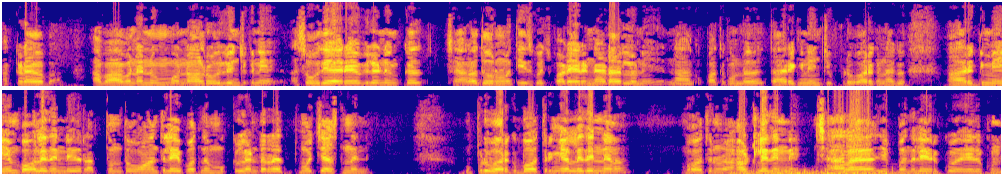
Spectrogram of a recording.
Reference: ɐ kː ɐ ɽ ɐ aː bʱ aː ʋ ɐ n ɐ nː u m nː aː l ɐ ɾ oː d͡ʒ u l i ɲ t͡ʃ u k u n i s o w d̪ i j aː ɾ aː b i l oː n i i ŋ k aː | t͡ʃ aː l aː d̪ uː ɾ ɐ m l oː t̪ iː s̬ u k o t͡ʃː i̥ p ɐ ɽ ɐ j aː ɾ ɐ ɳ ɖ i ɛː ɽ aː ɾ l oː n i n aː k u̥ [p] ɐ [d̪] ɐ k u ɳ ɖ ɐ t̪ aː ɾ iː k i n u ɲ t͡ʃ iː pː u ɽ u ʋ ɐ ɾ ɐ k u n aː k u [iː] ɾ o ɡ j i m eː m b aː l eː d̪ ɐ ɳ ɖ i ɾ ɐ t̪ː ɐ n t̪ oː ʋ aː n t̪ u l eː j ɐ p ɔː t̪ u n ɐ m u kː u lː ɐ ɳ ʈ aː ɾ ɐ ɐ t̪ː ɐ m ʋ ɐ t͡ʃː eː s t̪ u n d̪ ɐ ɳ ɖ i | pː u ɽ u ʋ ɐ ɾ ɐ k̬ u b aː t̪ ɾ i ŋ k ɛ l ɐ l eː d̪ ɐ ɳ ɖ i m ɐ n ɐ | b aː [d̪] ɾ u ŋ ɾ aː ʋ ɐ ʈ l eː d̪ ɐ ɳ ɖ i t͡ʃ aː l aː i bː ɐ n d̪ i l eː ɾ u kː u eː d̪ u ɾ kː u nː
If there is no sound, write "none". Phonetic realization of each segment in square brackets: p, t̪, aː, t̪

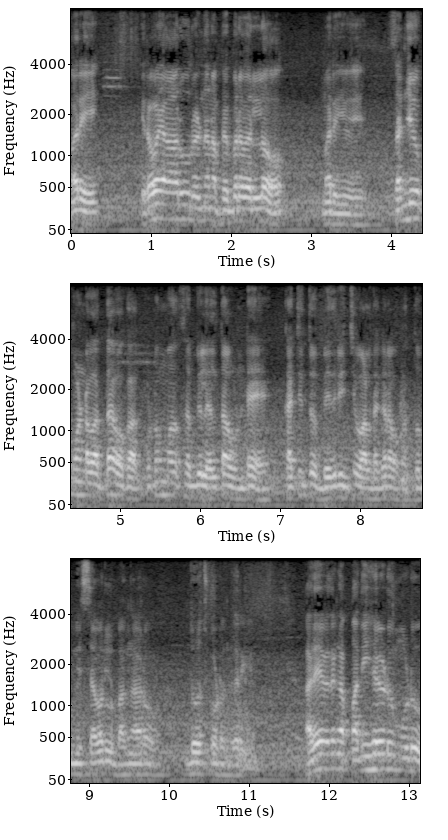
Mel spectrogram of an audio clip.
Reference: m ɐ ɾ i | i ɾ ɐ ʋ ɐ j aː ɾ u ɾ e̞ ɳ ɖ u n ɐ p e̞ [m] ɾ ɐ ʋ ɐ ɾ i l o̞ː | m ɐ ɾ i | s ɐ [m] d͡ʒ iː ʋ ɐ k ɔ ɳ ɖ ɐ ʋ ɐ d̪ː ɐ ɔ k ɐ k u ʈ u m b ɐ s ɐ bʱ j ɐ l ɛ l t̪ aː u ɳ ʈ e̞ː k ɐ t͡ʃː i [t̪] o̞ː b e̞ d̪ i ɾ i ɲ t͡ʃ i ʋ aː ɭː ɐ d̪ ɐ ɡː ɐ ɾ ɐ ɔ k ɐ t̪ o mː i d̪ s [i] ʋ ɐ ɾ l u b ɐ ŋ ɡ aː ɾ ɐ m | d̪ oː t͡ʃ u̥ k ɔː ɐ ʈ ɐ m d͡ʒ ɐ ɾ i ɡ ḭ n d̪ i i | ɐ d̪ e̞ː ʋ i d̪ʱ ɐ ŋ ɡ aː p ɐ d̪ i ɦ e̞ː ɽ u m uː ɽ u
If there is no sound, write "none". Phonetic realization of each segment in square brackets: b, ɲ, t̪, ɛ

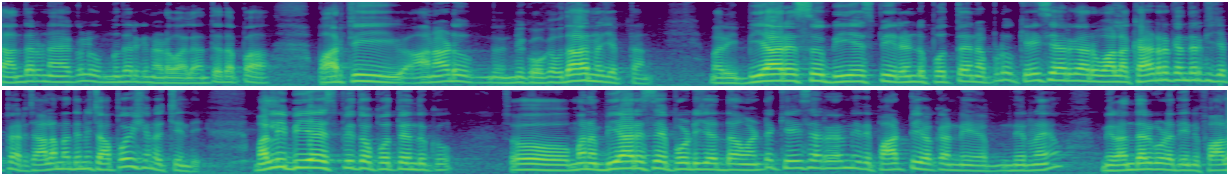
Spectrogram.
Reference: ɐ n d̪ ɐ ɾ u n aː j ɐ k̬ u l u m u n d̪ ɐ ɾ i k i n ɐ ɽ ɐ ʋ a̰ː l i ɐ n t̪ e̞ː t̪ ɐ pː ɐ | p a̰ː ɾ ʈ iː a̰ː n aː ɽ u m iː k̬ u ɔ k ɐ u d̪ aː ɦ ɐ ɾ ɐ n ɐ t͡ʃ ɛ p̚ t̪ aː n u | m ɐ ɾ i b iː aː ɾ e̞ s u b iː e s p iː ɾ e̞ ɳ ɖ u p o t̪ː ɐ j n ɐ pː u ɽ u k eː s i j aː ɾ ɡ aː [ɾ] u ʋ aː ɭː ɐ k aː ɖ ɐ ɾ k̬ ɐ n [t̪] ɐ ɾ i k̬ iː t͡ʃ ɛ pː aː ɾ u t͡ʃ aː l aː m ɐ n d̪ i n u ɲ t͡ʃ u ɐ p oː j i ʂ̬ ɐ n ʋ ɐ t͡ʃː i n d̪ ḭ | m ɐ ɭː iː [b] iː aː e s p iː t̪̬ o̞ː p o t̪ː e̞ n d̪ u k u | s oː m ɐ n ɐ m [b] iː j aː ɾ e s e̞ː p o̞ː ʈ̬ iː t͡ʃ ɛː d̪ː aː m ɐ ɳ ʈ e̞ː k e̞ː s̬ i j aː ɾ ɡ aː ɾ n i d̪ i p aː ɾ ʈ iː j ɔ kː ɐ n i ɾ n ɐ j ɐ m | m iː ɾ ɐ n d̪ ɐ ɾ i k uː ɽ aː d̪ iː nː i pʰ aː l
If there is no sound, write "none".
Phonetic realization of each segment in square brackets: ɾ, d̪, b, b

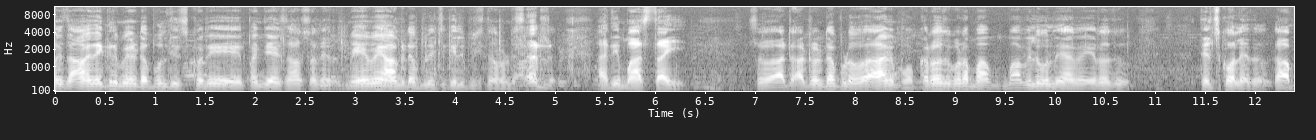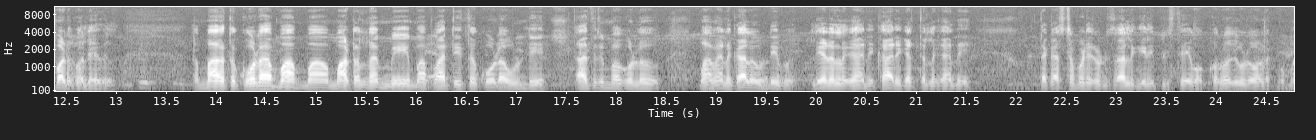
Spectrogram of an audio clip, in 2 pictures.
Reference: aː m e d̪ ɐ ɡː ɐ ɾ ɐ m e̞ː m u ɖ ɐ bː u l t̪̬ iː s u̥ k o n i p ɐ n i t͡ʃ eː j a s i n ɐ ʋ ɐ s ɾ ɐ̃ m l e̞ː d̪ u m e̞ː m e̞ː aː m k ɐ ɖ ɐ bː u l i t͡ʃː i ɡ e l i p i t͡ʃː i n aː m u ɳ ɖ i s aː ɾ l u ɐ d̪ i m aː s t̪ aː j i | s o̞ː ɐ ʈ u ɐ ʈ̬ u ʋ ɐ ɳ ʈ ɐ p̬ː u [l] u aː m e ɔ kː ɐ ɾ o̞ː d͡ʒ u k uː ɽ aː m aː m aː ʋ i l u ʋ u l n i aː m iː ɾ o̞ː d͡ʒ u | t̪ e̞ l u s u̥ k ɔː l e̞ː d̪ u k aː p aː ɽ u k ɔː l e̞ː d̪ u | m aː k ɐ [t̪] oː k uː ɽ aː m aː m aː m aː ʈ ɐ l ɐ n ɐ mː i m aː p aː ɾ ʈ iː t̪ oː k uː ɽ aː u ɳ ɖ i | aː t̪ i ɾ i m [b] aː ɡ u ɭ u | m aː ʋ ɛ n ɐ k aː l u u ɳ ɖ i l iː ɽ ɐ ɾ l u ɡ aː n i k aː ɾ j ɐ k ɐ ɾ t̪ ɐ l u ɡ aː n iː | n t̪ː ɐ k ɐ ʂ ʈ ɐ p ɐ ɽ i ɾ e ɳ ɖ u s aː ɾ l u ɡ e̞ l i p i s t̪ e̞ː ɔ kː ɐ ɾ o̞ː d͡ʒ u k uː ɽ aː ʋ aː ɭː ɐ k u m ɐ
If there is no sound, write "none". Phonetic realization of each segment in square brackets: ɽ, t̪, b

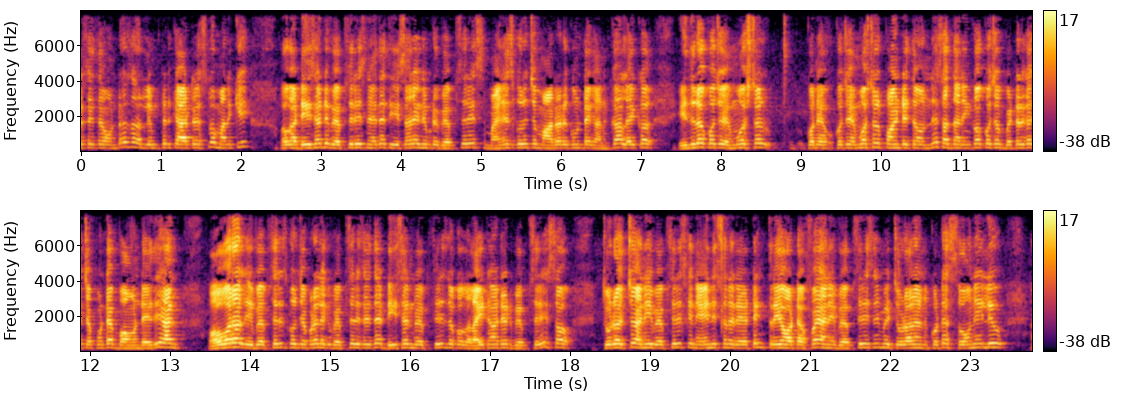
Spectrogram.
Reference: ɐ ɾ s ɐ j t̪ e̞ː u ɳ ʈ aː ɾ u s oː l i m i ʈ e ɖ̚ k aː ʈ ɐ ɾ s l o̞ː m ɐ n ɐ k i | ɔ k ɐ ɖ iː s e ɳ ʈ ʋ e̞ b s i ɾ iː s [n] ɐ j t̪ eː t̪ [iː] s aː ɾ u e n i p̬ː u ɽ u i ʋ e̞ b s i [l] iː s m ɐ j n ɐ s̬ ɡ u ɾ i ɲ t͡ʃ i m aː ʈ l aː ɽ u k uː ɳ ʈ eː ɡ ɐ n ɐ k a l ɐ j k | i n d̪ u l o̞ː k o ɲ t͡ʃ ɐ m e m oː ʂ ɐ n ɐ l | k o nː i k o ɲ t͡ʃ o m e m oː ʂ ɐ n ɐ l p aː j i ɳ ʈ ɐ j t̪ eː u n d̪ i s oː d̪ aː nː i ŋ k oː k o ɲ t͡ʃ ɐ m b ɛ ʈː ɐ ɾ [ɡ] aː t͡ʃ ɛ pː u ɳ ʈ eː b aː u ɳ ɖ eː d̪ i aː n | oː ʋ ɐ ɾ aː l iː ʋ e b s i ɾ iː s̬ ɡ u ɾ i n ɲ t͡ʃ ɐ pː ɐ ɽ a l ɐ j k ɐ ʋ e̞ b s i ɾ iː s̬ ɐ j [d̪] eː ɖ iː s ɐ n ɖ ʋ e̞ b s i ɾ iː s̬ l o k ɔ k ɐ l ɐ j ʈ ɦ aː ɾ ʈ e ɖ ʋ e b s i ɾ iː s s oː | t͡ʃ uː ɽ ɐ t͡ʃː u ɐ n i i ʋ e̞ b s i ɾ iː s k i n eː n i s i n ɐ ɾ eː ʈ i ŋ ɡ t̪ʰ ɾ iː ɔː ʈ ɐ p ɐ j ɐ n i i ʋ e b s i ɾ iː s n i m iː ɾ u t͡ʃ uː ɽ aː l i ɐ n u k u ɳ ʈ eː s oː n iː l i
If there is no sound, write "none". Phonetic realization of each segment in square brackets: n, iː, ɾ, ɡ, t̪

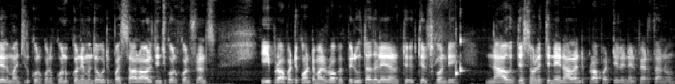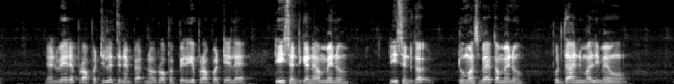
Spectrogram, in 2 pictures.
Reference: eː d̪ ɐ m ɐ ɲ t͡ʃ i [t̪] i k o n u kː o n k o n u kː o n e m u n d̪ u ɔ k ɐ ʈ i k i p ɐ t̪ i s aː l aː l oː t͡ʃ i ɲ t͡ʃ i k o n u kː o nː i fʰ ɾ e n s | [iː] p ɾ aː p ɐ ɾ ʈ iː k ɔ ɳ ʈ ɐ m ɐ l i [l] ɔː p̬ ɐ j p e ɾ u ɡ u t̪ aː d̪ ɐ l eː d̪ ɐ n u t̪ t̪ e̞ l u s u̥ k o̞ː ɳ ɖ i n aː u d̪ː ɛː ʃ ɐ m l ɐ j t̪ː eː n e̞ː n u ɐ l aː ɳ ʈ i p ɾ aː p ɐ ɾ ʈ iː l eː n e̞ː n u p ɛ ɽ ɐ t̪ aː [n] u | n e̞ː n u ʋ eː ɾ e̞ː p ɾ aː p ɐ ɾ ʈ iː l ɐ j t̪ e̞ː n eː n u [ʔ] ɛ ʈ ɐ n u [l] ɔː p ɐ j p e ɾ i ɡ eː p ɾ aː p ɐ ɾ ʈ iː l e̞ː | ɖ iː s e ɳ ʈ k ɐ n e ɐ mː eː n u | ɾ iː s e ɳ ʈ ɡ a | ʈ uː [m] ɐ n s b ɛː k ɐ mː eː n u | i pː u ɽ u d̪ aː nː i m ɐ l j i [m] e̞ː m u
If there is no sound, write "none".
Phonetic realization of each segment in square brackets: d̪, iː, ɾ, n, p, ɾ, m, m

